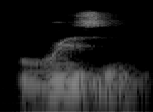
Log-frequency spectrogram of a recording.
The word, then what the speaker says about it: risen: All words have S between two vowels. Pronunciation with a Z, zebra sound. Rise, in the past, rose. And the participle, risen. Pronunciation, risen.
